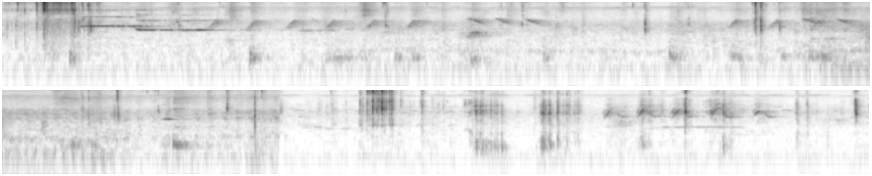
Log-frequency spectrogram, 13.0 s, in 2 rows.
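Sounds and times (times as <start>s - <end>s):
small birds chirping: 0.4s - 10.1s, 10.8s - 13.0s
low hum: 0.7s - 9.9s.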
